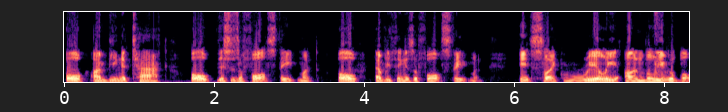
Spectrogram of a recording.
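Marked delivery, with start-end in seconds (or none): none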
